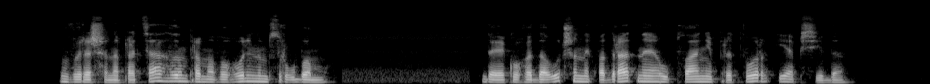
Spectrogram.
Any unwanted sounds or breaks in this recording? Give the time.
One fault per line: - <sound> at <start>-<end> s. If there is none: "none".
none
